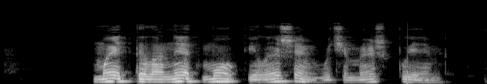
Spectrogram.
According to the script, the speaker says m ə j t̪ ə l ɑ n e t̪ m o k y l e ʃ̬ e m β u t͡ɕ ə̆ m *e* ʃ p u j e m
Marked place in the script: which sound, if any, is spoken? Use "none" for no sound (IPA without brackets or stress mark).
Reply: e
